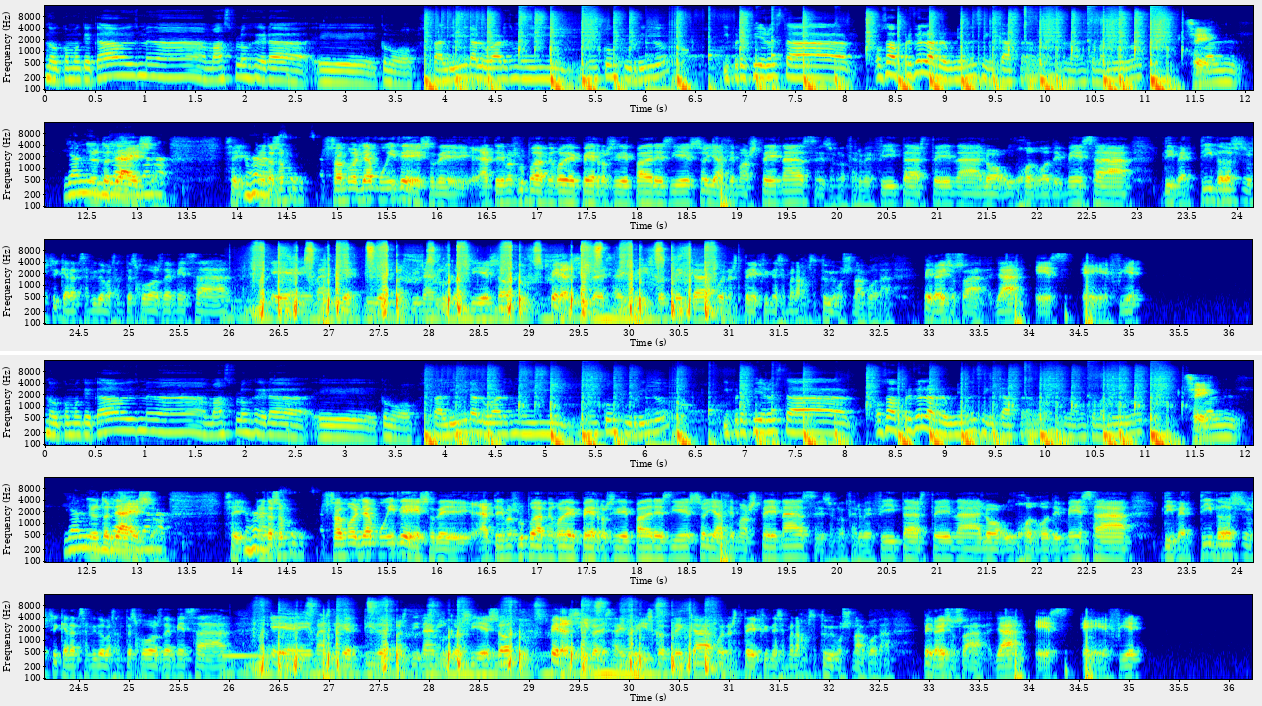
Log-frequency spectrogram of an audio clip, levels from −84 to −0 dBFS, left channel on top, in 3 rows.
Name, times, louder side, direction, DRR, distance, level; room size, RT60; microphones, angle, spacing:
voice 1, 0.0-6.3 6.8-11.1 11.5-11.9 12.3-13.3 14.1-14.7, left 2 dB, 20° left, 0.7 m, -32 dB
sound 1, 3.8-11.4, left 1 dB, 35° left, 1.5 m, -28 dB
voice 2, 12.5-14.5 14.8-35.0, right 1 dB, 45° right, 2.2 m, -30 dB
sound 2, 25.9-31.3, right 2 dB, 75° right, 4.3 m, -42 dB
sound 3, 26.2-31.1, left 6 dB, 65° left, 0.7 m, -26 dB
8.7 x 8.1 x 2.4 m
head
